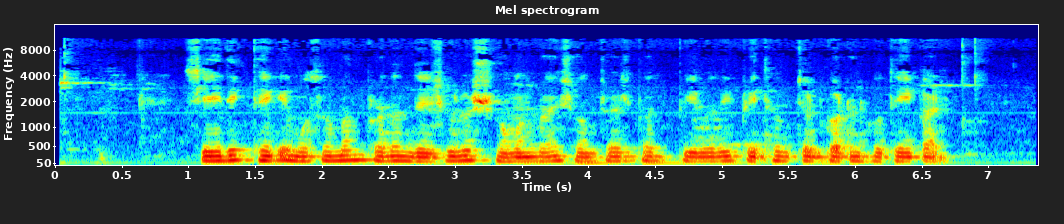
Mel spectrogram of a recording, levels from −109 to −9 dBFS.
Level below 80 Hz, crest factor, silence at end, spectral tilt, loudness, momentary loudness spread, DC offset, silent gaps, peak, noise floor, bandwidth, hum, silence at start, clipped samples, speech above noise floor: -46 dBFS; 16 dB; 0.65 s; -8.5 dB/octave; -22 LUFS; 7 LU; under 0.1%; none; -6 dBFS; -56 dBFS; 11 kHz; none; 0.05 s; under 0.1%; 35 dB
